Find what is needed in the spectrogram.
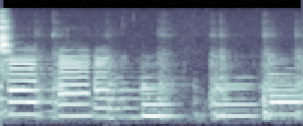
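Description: Background music: a melody of short, separate notes.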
